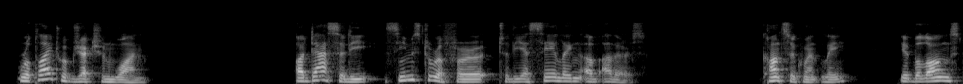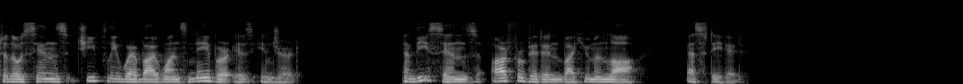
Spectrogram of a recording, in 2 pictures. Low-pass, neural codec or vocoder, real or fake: 7.2 kHz; none; real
